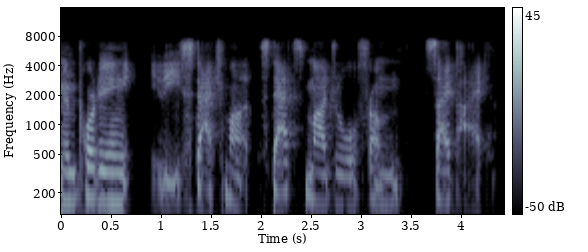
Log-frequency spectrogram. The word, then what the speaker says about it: SciPy: And then I'm importing the stats module from SciPy, which you'll also occasionally hear pronounced Skippy, which always makes me laugh.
